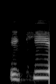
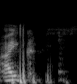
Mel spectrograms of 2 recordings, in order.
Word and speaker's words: Ike: Iki, I saw you. I think I'm pronouncing your name in the right way. Iki, that's the right way? No, ma'am. Ike. Ike.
